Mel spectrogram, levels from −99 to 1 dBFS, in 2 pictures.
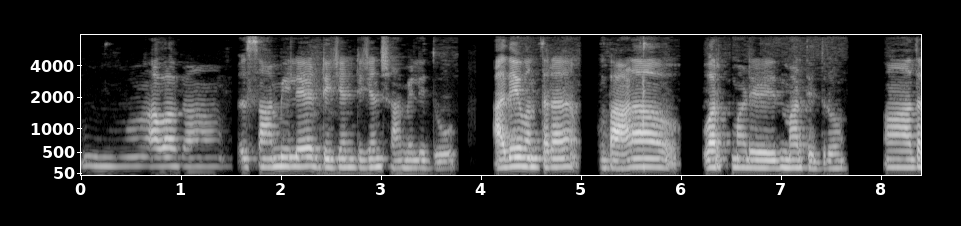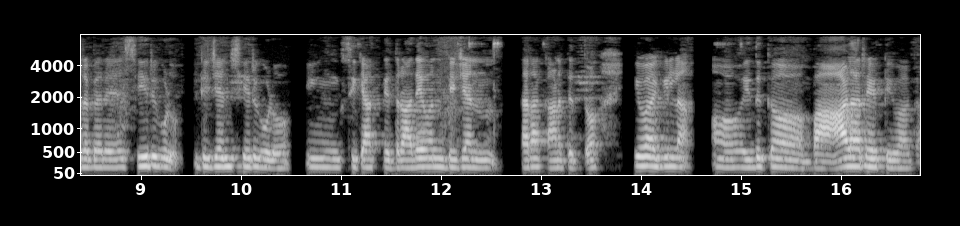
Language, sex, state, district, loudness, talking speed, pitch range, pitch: Kannada, female, Karnataka, Bellary, -21 LUFS, 115 wpm, 165-185 Hz, 175 Hz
